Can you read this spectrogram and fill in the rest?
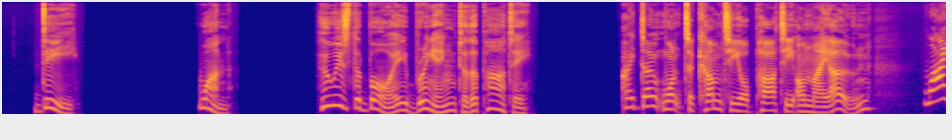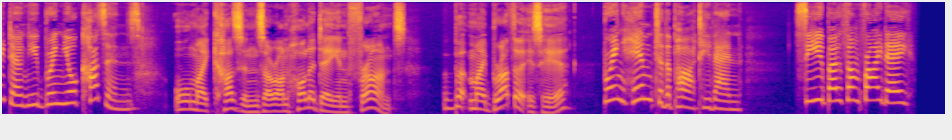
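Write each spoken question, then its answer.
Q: Who is the boy bringing to the party?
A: his brother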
